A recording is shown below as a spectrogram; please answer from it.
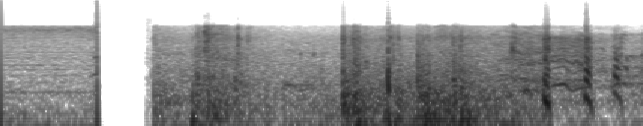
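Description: A few sharp thuds of gymnasts landing on gym mats, among children's voices and shouts, after a short break to silence about two-thirds of a second in.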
